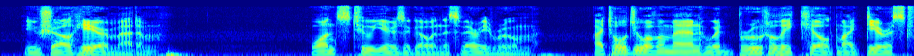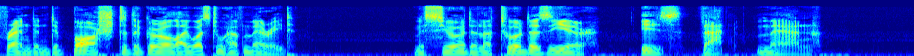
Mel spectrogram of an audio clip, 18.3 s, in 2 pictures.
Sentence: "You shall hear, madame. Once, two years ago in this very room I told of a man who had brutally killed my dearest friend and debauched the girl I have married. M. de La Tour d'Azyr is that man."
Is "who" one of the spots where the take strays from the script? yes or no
no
